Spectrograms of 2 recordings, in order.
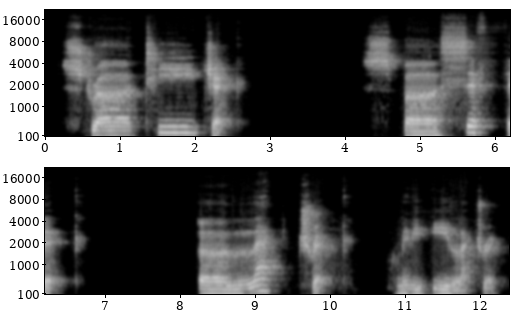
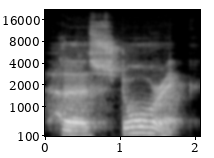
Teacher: Notice how unstressed those, how reduced those vowel sounds are in the unstressed syllable. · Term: schwa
